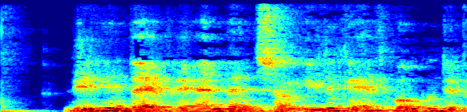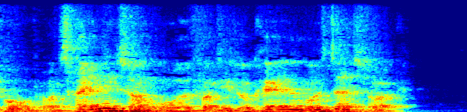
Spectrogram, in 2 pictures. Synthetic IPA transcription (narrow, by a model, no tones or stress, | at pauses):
liljənd̥ɛːb̥le̝ænʋen̰d̥sɒ̽mile̝ɡ̥ɛ̰ːld̥ʋɔ̰̽ːb̥n̩d̥e̝pʰo̰ːd̥ɒ̽t͡sʰʁɛːne̝ŋsɒ̽mʁɔ̽ːð̞ˠəfɒ̽d̥ilo̝kʰɛ̰ːləmo̝ð̞ˠsd̥æn̰sd̥ɒlɡ̥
